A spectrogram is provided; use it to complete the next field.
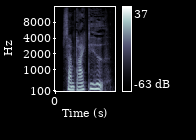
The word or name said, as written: sam-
